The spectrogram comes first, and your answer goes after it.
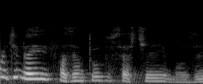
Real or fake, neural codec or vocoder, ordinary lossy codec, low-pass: real; none; MP3, 24 kbps; 7.2 kHz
